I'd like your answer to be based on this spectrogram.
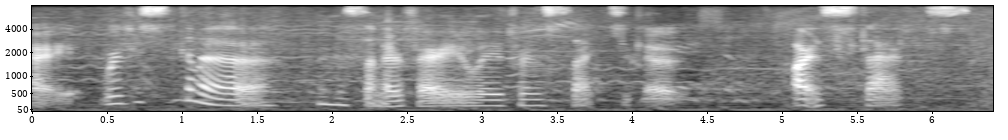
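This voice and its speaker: A woman's rather slow speech, carrying audible room echo. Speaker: video game streamer. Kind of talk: casual chat. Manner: soft-spoken; vocally unemotive, mellow.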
